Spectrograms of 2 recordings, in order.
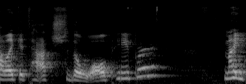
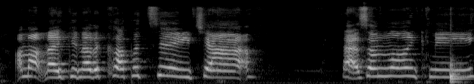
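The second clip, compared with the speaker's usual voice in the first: high, yelling, shouting voice; 7 semitones higher, 4 dB louder than usual. A streamer chatting with viewers from their apartment, yelling. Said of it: "I'm yelling like you can't hear me".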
